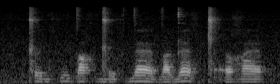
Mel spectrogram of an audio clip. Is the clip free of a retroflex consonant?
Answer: no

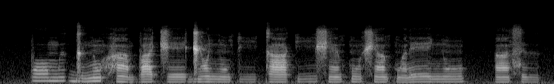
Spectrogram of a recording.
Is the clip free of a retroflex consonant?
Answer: yes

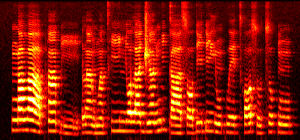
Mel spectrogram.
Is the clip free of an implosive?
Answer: no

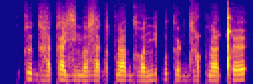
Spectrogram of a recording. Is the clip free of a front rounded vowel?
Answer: no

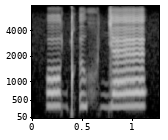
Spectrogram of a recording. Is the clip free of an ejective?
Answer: no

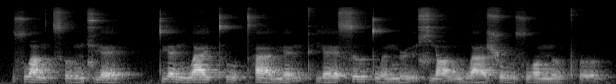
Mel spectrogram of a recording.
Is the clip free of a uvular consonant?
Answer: yes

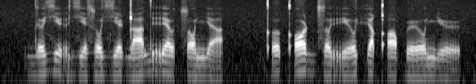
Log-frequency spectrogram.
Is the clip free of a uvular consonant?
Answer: no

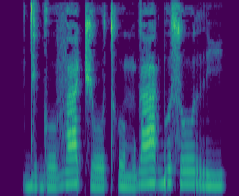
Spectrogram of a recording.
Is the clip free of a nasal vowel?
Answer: yes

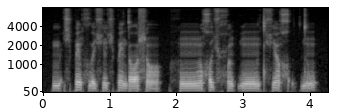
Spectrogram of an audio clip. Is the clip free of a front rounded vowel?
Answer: no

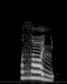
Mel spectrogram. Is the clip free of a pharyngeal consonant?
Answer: yes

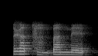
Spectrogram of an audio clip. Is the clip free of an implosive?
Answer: no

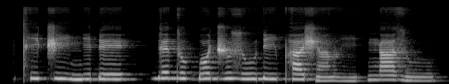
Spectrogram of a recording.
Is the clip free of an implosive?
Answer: no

